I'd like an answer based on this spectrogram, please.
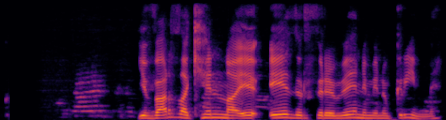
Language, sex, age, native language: Icelandic, male, 13, Icelandic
